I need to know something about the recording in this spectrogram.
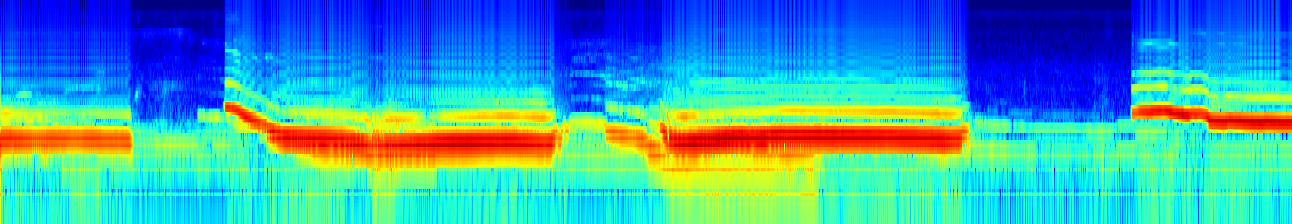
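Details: Siberian Husky puppy howling: long sustained tonal howls with sliding, wavering pitch, some dipping sharply then rising, in three to four drawn-out phrases separated by brief pauses.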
